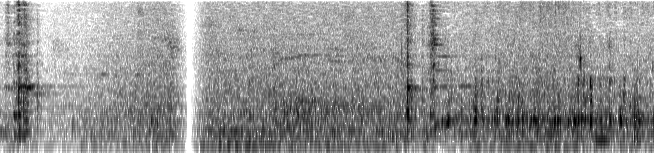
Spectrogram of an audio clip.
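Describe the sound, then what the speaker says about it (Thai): A pot of chicken tom yum soup bubbling at a steady boil, with a brief clink of a lid or utensil and continuous gurgling that grows slightly busier. "นี้เราก็ปิดฝา รอเดือดอีกรอบหนึ่งค่ะ"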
